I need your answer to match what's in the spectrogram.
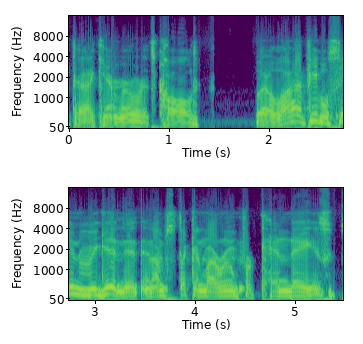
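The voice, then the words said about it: Sick-sounding voice. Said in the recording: “I've been better. You might even hear it in my voice ... I caught this weird sickness that's going around ... Flu”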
